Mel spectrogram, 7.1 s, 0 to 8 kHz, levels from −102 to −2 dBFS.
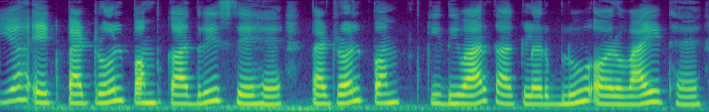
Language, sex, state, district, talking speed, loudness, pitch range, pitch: Hindi, female, Jharkhand, Ranchi, 145 wpm, -15 LUFS, 225-265 Hz, 240 Hz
